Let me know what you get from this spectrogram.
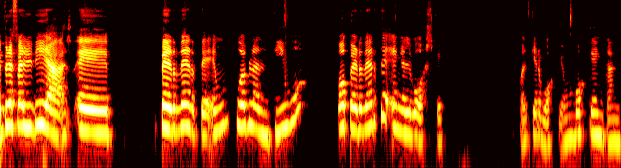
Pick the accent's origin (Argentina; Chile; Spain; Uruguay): Spain; Como buen español, yo necesito un bar en mi puta vida.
